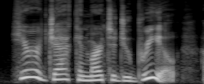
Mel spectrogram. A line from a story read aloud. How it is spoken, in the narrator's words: I exclaimed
